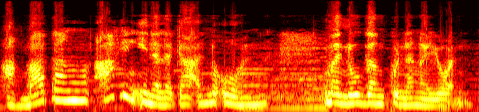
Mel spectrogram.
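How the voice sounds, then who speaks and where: A woman's voice: mid-range voice, expressive, takes it slowly, over music. A woman playing a loving, hardworking Filipino mother, speaking tenderly and sentimentally in a radio drama. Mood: happy, tender. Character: Gemma, loving hardworking mother and new grandmother.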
